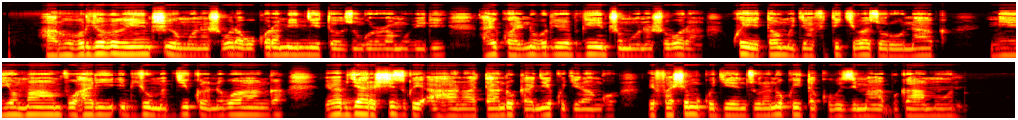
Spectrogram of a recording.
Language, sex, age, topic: Kinyarwanda, male, 18-24, health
